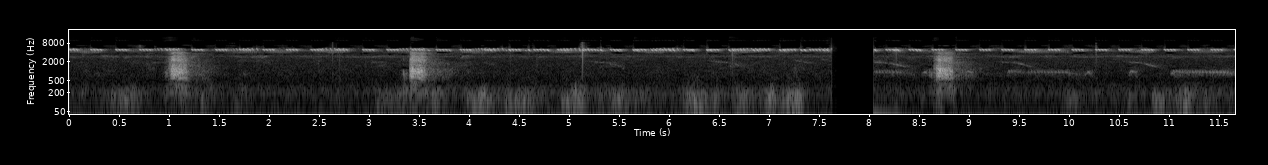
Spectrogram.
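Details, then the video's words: Pre-dawn bushbuck alarm at Nkorho, about 4–4:30 a.m., 3-11: three gruff, explosive barks spaced several seconds apart, over a continuous shrill cricket chorus pulsing rapidly, with a short dropout near the end. "bushbuck alarm call"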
